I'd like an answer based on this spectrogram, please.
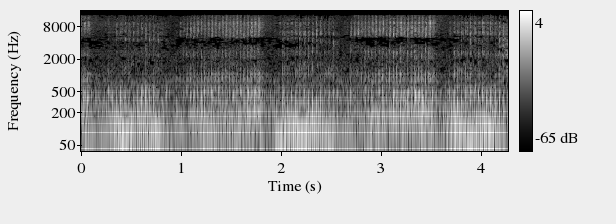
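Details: Purring house cat, deep continuous rumble rising and falling in even breath cycles roughly every two seconds, recorded up close with little else audible.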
